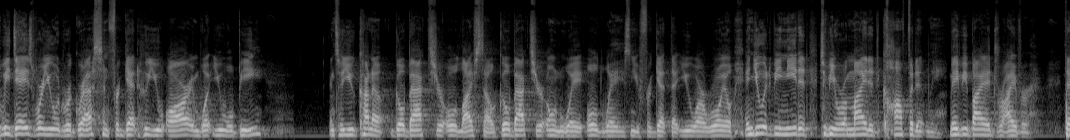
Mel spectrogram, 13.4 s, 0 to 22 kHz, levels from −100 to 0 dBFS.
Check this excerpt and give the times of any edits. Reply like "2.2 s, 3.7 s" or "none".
3.7 s, 10.2 s, 11.8 s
